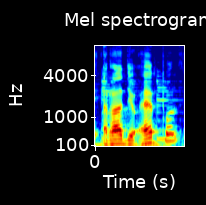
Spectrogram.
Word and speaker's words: Radio Apple: Allora, come sempre, uh, marchettone finale at Radio Apple su Twitter, così come lo pronunciamo con la E, Radio Apple.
